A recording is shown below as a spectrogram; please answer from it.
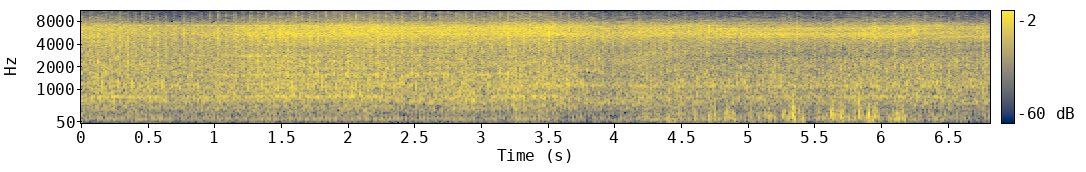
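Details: Daewoo Lanos alternator belt drive at idle: quiet, even petrol idle with no squeal or chirp from the belt; the accessory drive sounds settled.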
